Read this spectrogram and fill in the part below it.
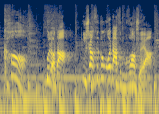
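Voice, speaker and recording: A woman playing a cocky, chatty teenage boy gamer in an audio drama, boisterous and quick to whine in protest. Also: fairly high pitch, huge pitch swings. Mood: whining, insistent. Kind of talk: radio drama acting. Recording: loud music behind.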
